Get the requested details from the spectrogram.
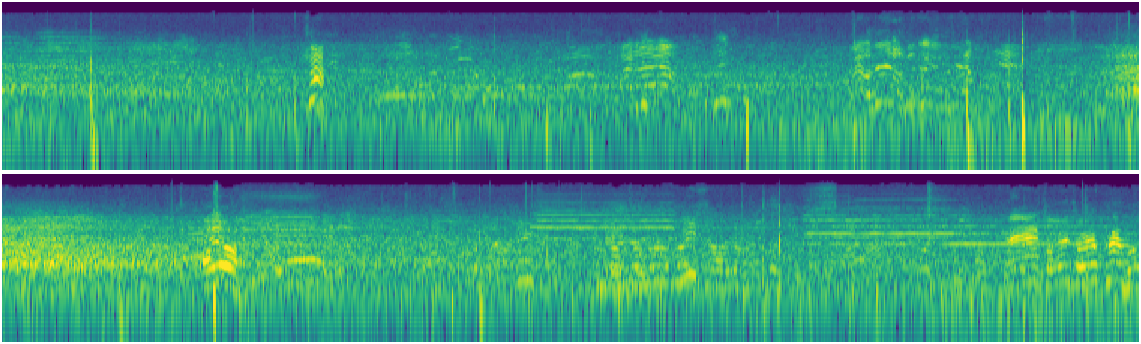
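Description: A crowd in a large open stadium murmurs and swells into a roar.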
